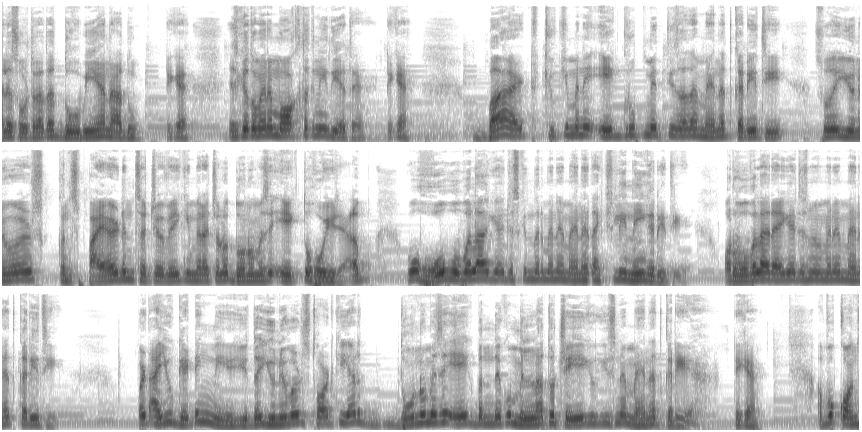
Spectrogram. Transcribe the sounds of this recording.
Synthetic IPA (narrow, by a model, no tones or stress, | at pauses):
ɛlesoːt͡ʃɾaɦat̪ʰad̪uːbijãnad̪ũː | ʈʰiːkɦɛː | ɪsket̪omɛːnemɔːkt̪ɐknɐɦĩd̪iet̪ʰeːʈʰiːkɦɛː | bɐʈkjõːkimɛːneʔeːk̚ɡɾuːpmẽɪt̪nizjaːd̪amɛɦnət̪kɐɾit̪ʰi | soːd̪əjuːnɪʋəɾskɐ̃nspaːɪəɾɖɪ̃nsɐt͡ʃəʋeːk̬imeːɾat͡ʃɐlod̪oːnõmẽs̬eʔeːk̚t̪oɦoːid͡ʒa̰ːeʔɐb | ʋoɦoʋobəlaɡɐjad͡ʒɪskeɐ̃nd̪əɾmɛːnemɛɦnət̪ɛːk̚t͡ʃuəlinɐɦĩkɐɾit̪ʰḭː | ɔːɾʋobɐlaɾɛɦɡɐjad͡ʒɪsmẽmɛːnemɛɦnət̪kɐɾit̪ʰiː | b̥ɐʈaːɾjuːɡɛːʈɪ̃ŋɡmid̪əjuːnɪʋəɾst̪ʰɔːʈkijaːɾd̪oːnõmẽs̬eeːk̚bɐ̃nd̪ekomɪlnat̪ot͡ʃaːɦiekjõːk̬iɪsnemɛɦnət̪kɐɾḭɦɛ̰ː | ʈʰiːkɦɛ̰ː | ɐbʋokɔ̃ːns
